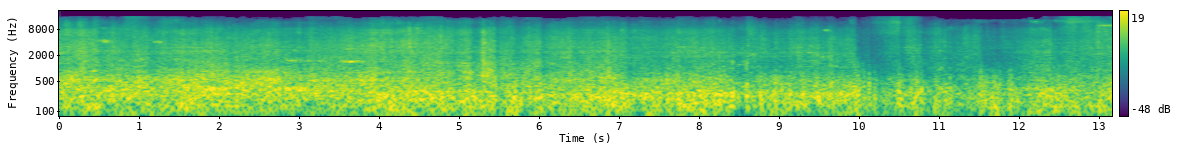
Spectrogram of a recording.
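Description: A freight train rumbles past close by at speed.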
